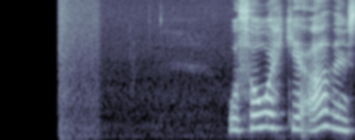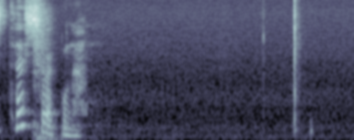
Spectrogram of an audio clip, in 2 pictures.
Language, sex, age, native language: Icelandic, female, 60-69, Icelandic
